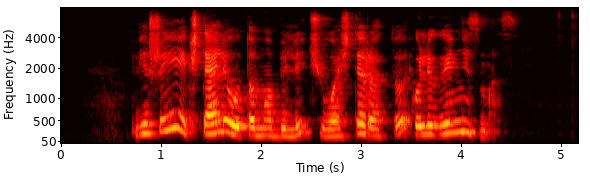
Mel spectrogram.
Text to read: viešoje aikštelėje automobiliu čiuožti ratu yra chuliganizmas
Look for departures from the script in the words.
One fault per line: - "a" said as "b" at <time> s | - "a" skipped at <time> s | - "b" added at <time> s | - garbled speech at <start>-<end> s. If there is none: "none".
- "yra" skipped at 3.5 s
